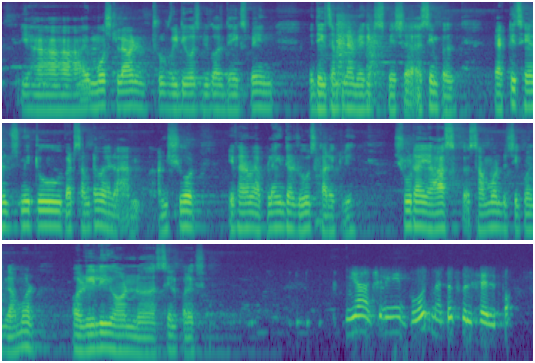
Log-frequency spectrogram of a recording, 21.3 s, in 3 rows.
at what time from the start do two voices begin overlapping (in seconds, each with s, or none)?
none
